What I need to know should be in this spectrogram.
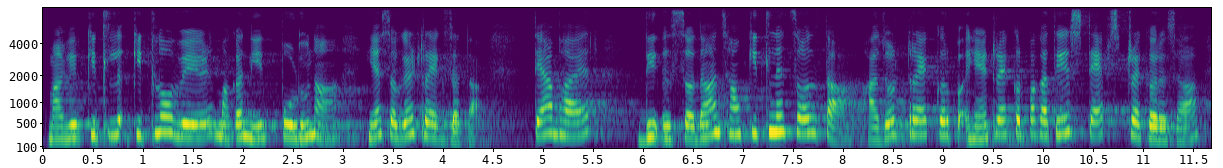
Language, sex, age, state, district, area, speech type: Goan Konkani, female, 30-45, Goa, Bardez, urban, spontaneous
